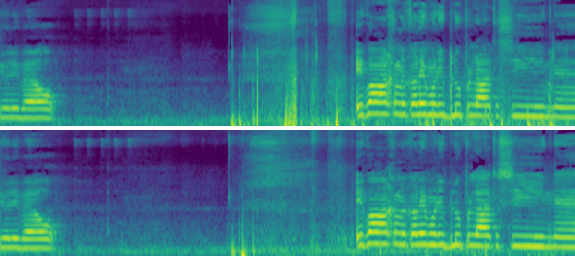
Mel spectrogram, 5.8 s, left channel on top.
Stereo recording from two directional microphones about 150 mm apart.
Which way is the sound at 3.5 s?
Centre (ahead or behind).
